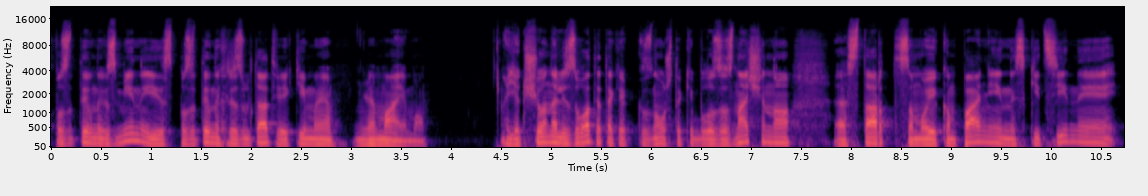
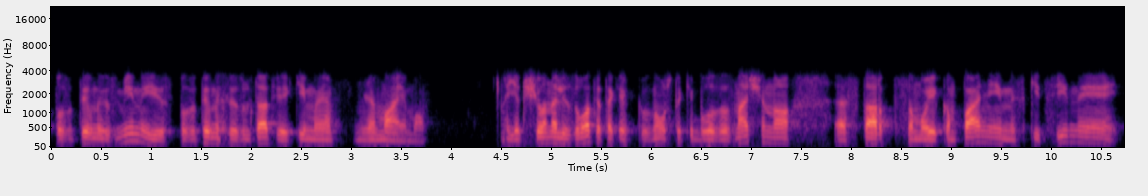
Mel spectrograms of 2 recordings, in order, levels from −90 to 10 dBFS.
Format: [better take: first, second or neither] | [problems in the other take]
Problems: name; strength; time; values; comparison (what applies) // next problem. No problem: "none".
first | phone-call audio; nothing above 3.5 kHz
